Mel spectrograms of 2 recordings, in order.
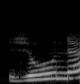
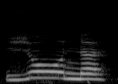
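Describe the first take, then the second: First: Said in the usual way. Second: "Jaune" loud, its O held long; stretched O. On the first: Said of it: "où vous entendez le son O". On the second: Shown as a demonstration. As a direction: draw out and press the O of "Jaune". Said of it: "on l'entendait dans la première syllabe". (« Jaune » fort, le O bien allongé)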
